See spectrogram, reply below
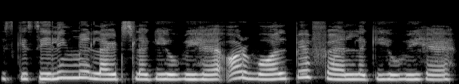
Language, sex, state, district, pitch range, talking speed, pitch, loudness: Hindi, female, Jharkhand, Palamu, 230-260 Hz, 180 wpm, 235 Hz, -14 LUFS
